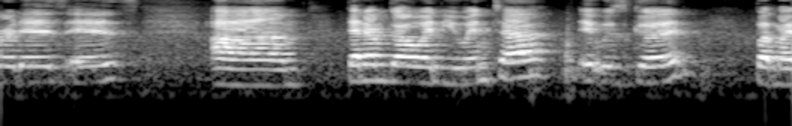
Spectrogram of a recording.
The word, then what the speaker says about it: Uinta: Uinta? Yep, That's how you pumpkin ale.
